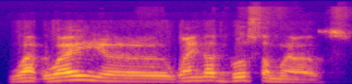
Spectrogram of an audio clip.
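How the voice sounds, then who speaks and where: A man's voice: fairly high pitch, normal speed. A man with a French accent coaching applicants in a webinar, rambling and checking in with "okay?" as he goes. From France. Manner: rambling, peppers speech with "okay?" and "huh?". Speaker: admissions coach hosting a webinar. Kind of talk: advice in an online webinar. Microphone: video call. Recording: tinny phone-like video call audio.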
